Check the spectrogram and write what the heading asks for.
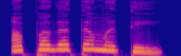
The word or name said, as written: ಅಪಗತಮತಿ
